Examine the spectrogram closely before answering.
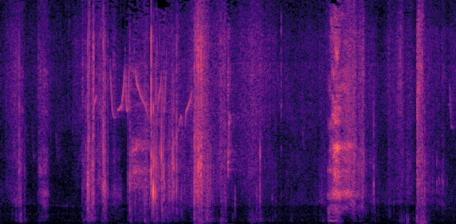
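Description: Rustling and light knocks of a person pulling on sneakers while sitting in a tent doorway, with a louder rustle about four seconds in. A bird chirps briefly about a second and a half in.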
